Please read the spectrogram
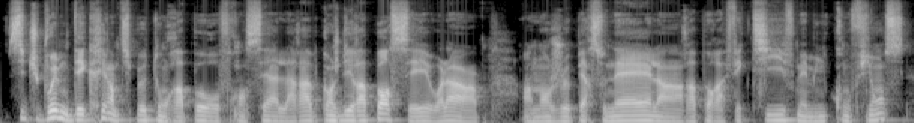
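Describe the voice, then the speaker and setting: A man hosting a radio interview, asking measured, probing questions. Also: on the low side. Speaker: radio host. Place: radio studio.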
